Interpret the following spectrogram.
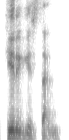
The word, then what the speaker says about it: Kirguistán: donde sacristán y a veces ni siquiera podemos pronunciarlo es complicado el nombre de kirguistán pueden decirlo conmigo dónde están algunos dicen que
